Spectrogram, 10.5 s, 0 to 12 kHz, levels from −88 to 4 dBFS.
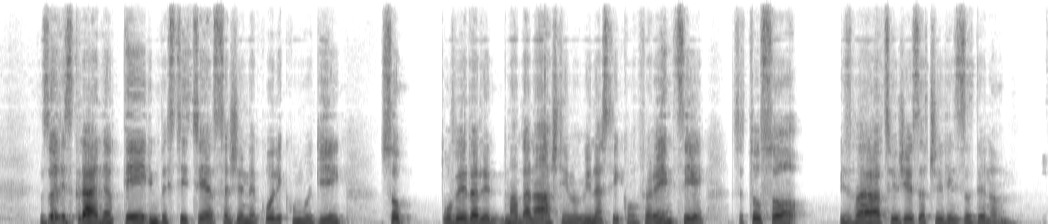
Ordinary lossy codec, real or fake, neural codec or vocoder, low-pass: none; fake; codec, 24 kHz, 0.9 kbps, WavTokenizer, medium music audio release; none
